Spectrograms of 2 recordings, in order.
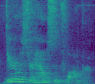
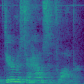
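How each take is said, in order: Both takes have the same delivery.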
